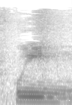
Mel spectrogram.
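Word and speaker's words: faoi: And under the sun, fween green. Okay, so fwee means under, fween means under the and that sticks guru on the sun.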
